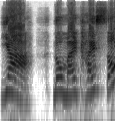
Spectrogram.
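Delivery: mother-in-law losing her temper, moderately loud; furious yell. A narrator's reading. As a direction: snap out a challenge, outraged. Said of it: "분에 못 이겨 소리를 지르시더라고요".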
